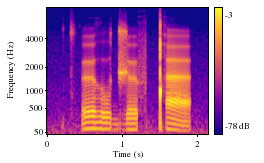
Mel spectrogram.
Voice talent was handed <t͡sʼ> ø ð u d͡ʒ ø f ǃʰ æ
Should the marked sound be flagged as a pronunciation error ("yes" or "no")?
no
